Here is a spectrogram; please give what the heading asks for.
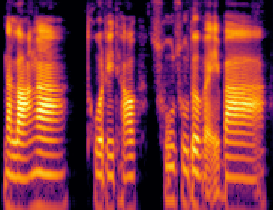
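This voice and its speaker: A man voicing a kindly old billy goat grandfather who talks slowly, amused and fatherly. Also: medium pitch, level tone, vocal fry, bright, forceful tone, clean tone, heavily acted.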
